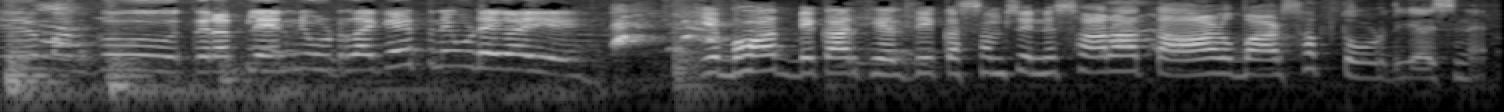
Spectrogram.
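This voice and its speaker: A woman's voice: high voice, steady tone, moderate pace, over music. A young woman vlogging casually at home, chatting and scolding her children as she films around the house and yard. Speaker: vlogger and mother. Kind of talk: casual home vlog chat. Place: home and yard, outdoors and indoors. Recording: noisy phone recording.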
